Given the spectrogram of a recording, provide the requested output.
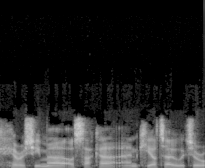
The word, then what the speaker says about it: Hiroshima: The main thing I know is that you're supposed to try and put the equal emphasis on each syllable, which is very hard for us Westerners used to emphasizing, the second or third syllable in a word. So, I believe the correct way to say Hiroshima is that way rather than Hiroshima, which is often how we would have said it in the West.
